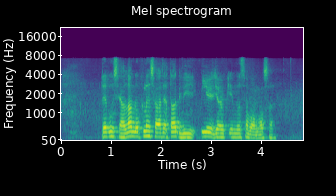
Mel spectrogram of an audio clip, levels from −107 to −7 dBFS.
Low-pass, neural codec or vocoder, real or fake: 7.2 kHz; codec, 16 kHz, 1 kbps, X-Codec, HuBERT features, trained on general audio; fake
